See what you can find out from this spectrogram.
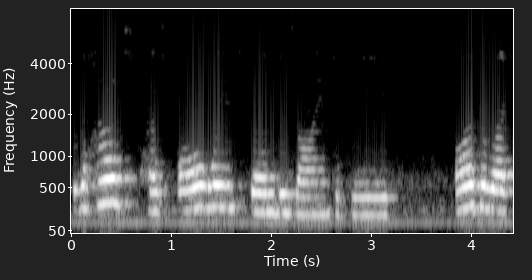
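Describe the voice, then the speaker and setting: This woman's voice sits fairly high and sounds somewhat breathy. She talks at a fairly slow pace with ordinary pitch variation. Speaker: college government instructor. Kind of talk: lecture.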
